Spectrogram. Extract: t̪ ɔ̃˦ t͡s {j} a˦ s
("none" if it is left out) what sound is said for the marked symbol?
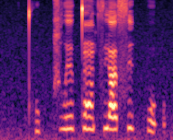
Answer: j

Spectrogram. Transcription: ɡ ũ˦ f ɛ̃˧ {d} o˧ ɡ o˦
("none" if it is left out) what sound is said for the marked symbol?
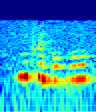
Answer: d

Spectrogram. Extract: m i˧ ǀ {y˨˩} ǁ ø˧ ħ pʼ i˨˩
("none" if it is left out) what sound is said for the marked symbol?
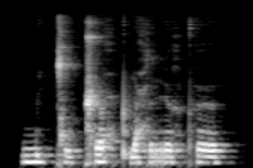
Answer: u˨˩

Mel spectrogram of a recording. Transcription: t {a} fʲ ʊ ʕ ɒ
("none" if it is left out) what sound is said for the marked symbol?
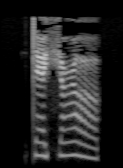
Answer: æ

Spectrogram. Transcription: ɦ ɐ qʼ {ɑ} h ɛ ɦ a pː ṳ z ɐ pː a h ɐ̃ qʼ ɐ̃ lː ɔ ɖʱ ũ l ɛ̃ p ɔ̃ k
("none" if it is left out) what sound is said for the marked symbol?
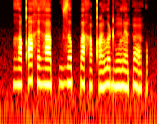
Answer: a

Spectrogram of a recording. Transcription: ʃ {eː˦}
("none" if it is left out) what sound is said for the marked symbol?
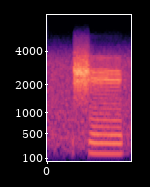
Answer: e˦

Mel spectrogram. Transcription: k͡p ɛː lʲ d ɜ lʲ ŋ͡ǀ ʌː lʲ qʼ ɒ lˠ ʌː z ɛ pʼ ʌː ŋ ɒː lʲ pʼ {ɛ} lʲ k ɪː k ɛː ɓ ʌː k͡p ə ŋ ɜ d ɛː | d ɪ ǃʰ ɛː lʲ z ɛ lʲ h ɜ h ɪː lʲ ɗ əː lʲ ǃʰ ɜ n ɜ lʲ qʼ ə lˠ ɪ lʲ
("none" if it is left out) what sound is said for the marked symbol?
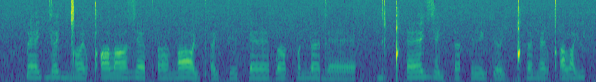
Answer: ɜ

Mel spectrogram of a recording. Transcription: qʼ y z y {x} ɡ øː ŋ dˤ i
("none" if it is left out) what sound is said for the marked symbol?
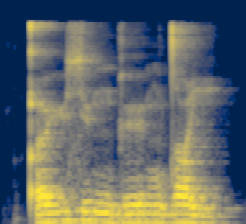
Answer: ŋ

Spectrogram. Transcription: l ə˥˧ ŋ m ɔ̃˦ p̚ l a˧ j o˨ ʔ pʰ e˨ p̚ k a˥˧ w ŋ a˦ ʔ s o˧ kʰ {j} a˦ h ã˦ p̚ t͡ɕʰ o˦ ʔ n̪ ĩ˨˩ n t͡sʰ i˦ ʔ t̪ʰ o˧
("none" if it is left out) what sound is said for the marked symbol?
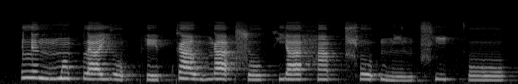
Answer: j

